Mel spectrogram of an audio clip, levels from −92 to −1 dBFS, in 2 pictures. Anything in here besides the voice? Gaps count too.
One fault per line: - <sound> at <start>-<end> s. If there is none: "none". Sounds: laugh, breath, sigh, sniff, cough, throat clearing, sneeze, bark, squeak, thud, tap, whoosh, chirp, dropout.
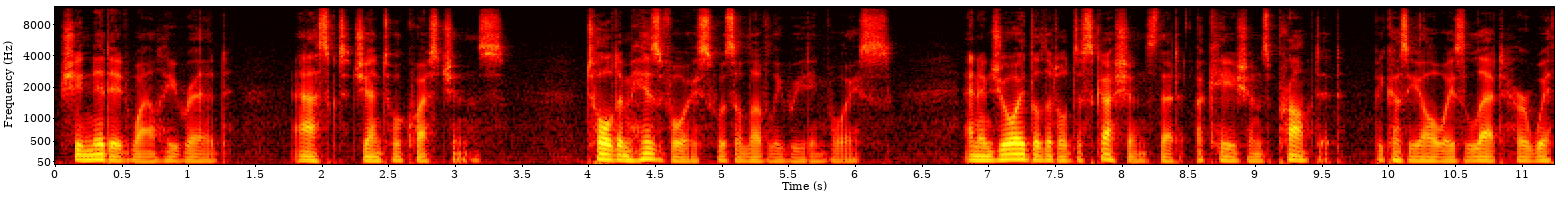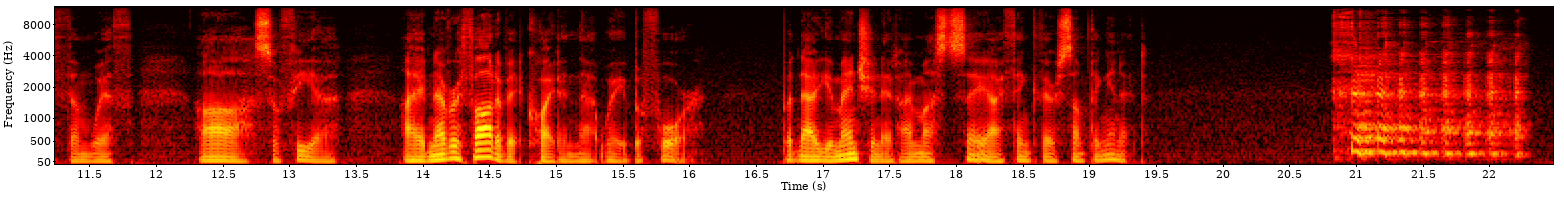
- laugh at 20.8-22.3 s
